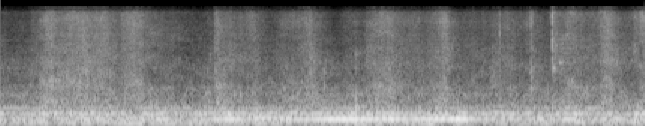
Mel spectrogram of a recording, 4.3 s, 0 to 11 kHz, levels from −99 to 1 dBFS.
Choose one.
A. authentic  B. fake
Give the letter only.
B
